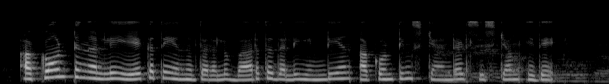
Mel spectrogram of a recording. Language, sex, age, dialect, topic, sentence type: Kannada, female, 31-35, Mysore Kannada, banking, statement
